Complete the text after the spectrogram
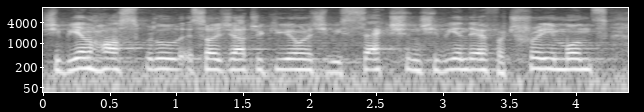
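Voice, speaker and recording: Speaking at a fairly quick pace, a man with a Dublin accent has a high pitch. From Ireland, Dublin (Coolock). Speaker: testimony speaker at church. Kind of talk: testimony. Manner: halting, many fillers.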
